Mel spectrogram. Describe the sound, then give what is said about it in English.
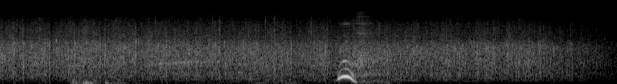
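Steady, sustained clapping from a crowd welcoming someone back to town fills the whole stretch at an even level, with a single voice briefly exclaiming partway through. “Clap it up for my brother”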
